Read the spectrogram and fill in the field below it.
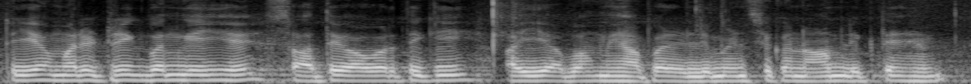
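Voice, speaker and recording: A man's voice: medium pitch, monotone, brisk, dark tone, clean tone, muffled recording. A man with a Hindi accent teaching chemistry, patiently repeating a memory trick and correcting his own slips.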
